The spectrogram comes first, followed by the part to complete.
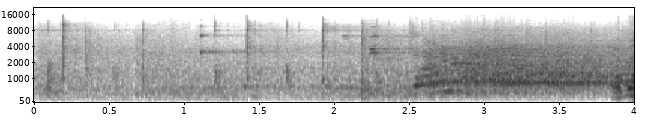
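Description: Table tennis rally: a ball clicking off bats and table in a quick irregular series of sharp clicks in a large hall. About two and a half seconds in the rally ends and a loud burst of shouting and cheering from several voices takes over.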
